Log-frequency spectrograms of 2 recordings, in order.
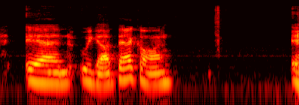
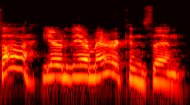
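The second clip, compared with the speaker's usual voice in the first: higher-pitched imitation of an Irish conductor's brogue; 6 semitones higher than usual. Conductor greeting American tourists on the train, Irish brogue. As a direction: do the friendly Irish conductor in an Irish accent. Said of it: "lovely brogue that I have".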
